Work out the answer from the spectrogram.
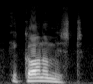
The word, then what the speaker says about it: economist: Economist. Second syllable from the beginning beginning.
